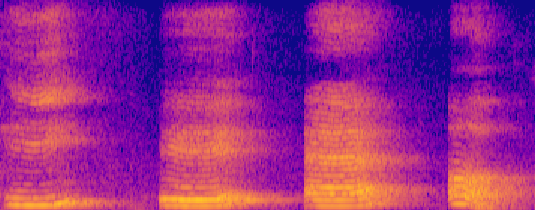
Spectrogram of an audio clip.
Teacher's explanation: ਕਿਵੇਂ ਸਾਡਾ ਮੂੰਹ ਹੈ ਜਿਹੜਾ ਉਹ ਇਹਨਾਂ ਧੁਨੀਆਂ ਦੇ ਉਚਾਰਨ ਦੇ ਸਮੇਂ ਥੋੜੇ ਤੋਂ ਜ਼ਿਆਦਾ ਖੁੱਲ ਰਿਹਾ ਹੈ।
